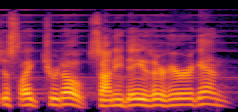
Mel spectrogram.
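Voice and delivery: ordinary talk

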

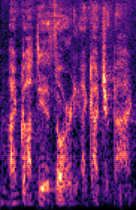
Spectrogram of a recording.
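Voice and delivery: low soft whisper; whispered reassurance. Acted. Jesus reassuring the grieving mother, low whisper. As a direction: lean in and reassure.

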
